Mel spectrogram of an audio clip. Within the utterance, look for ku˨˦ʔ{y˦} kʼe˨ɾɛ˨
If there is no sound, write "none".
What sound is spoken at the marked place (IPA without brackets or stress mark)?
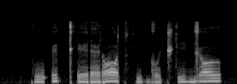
ɪ˦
